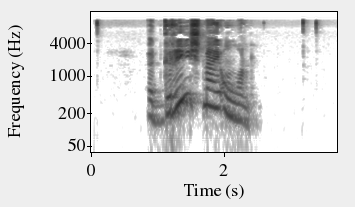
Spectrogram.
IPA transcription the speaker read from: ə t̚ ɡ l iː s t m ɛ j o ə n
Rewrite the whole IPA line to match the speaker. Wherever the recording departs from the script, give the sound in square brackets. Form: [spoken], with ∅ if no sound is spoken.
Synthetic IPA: ə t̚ ɡ [r] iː s t m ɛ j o ə n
